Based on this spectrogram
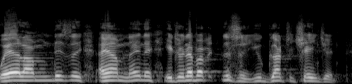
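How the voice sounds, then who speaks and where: A man with an African accent and high pitch at a moderate pace, in a very clean recording with a silent background. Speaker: pastor. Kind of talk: sermon.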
